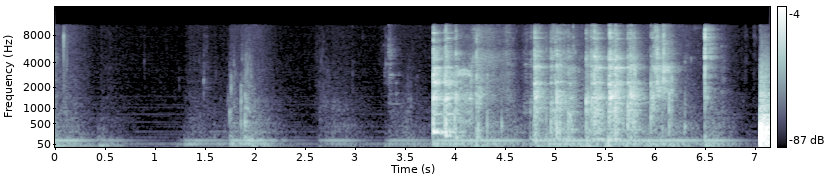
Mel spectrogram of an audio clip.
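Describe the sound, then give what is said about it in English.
After a few quiet seconds with a low hum, someone gets a glass of water: a run of clinks, light clatter and splashy rustling bursts, ending in one sharp knock. “I'm going to get some more water.”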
